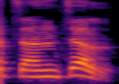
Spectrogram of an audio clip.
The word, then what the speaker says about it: चंचल: दन क्या होगा चंदन चंचल देखिए च में अन की मात्रा यहां पर आधा न का ही उच्चारण होगा चंचल दंगल क्या होगा दंगल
